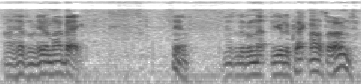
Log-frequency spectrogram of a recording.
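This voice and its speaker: A man's voice: lowish voice, a little fast, fairly bright tone, close to an everyday voice. Man acting grumbling English police inspector, muffled recording. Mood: sceptical, challenging. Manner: grumbling, blunt. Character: gruff, exasperated police inspector, stubborn and sceptical. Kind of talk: mid-century radio drama acting. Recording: dull, hissy old radio recording.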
